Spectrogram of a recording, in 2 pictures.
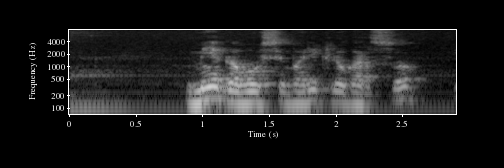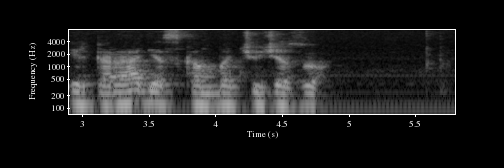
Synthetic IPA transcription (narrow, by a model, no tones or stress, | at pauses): mʲeːɡɐʋɐʊsʲɪʋɐɾʲiːkʲlʲoɡɐɾsʊ | ɪɾpʲɛɾɑːd̪ʲeːskɐmbɐnʲt͡ʃʲuˑʒʲɛzʊ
